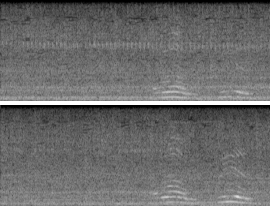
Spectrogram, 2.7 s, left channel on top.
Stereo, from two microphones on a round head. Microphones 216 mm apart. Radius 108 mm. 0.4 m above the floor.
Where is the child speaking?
20° left (ahead or behind), 0.7 m; by 2.6 s 55° right (ahead or behind), 0.7 m.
